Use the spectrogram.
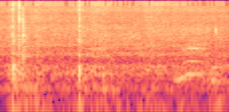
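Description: Chicken stirred with salt and chilli in a hot pan, a few sharp scraping strokes of a spoon against the pan over a continuous low sizzle of frying.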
